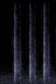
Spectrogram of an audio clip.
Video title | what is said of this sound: WTP Live Time! Let’s talk about Survive Knives new Drop.👌🔥🔪 | this one it has rattling as well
